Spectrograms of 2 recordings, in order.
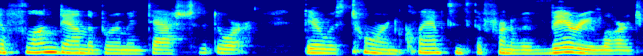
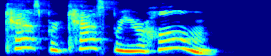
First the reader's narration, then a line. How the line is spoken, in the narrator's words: a shriek from inside the house voice screaming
